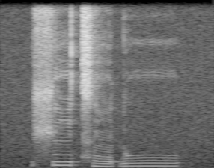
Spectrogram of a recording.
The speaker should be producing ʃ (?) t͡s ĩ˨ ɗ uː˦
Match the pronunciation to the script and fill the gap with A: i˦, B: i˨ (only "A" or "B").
A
